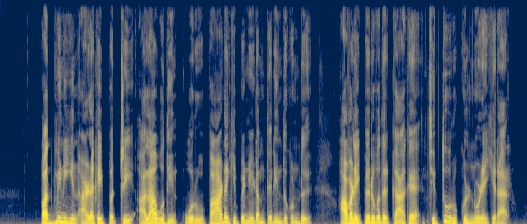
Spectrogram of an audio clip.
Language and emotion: Tamil, neutral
